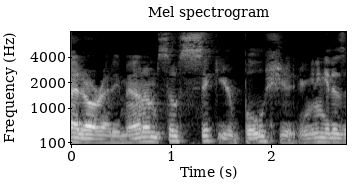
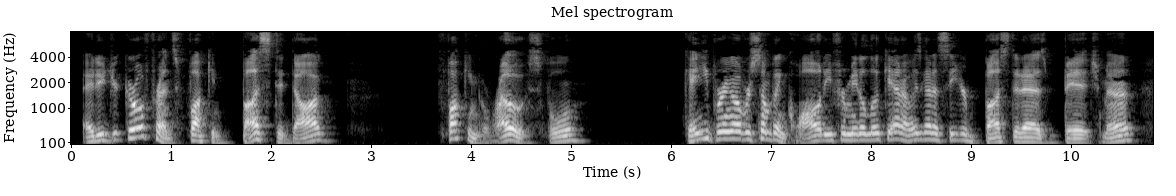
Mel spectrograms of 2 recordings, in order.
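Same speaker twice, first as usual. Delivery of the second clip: put-on guard-style, mean, insulting taunting tone; 4 semitones higher than usual. Acting out treating a roommate the way prison guards talk, imitating a guard being mean. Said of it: "that's pretty much how, how C Os talk to us".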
